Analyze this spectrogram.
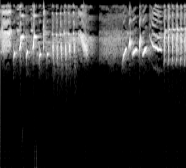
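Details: Bright goldfinch song in tolaa notes: quick liquid chirps and buzzy trills, a brief dip, then upslurred twitters, a falling whistle and a final harsh rattling trill.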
